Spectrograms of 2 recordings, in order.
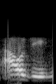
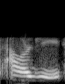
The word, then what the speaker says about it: algae: I don't have the name in front of it, but they do make, there are certain particular algae, is that how you say it? Yeah, algae, not allergy.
